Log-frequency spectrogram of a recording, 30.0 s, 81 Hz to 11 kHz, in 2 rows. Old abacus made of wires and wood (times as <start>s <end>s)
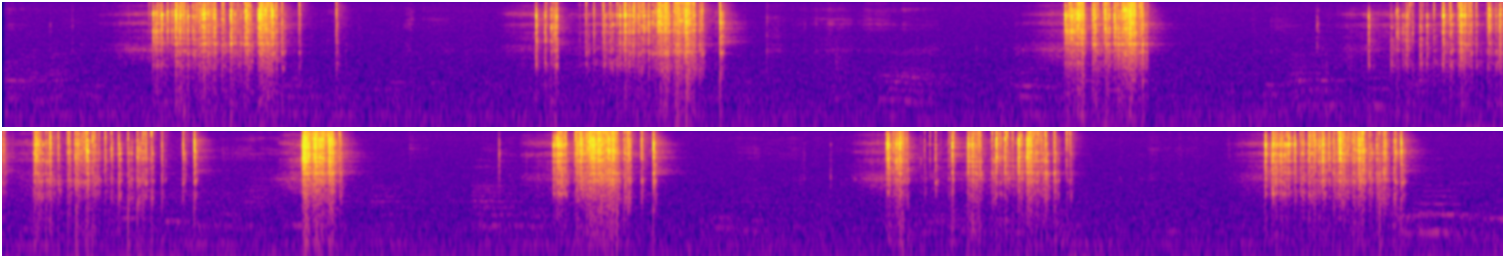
0.4s 3.5s, 5.0s 9.0s, 10.2s 11.6s, 13.1s 21.8s, 23.0s 25.9s, 27.2s 29.4s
